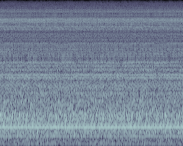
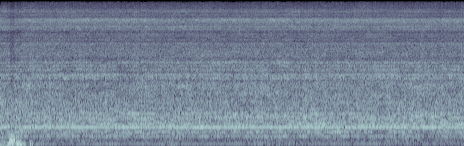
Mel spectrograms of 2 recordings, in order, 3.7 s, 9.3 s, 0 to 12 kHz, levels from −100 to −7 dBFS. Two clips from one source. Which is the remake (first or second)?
second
